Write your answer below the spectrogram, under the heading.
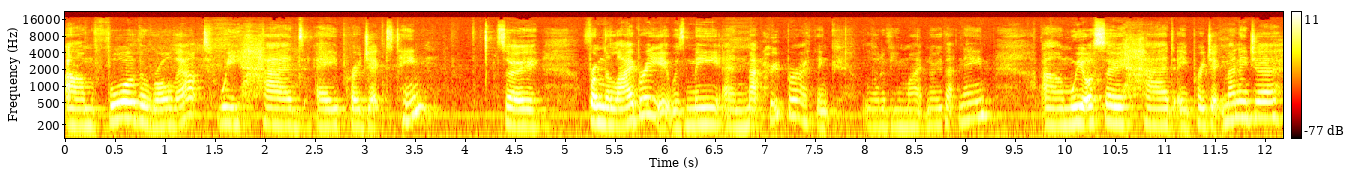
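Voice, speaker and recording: A woman with an Australian accent at a fairly slow pace, over light background noise. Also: ordinary pitch variation. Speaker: university librarian. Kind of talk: conference panel presentation. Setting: stage with audience. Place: meeting room.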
